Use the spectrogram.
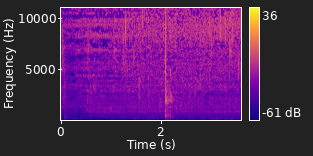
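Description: Fuyung hai egg mixture hitting a hot pan, a soft continuous sizzle with one sharp splash-like crackle midway, close and fairly quiet, no speech.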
